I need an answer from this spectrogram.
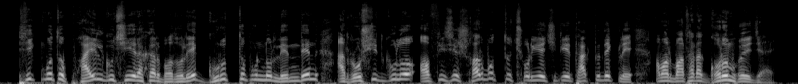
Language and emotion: Bengali, angry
